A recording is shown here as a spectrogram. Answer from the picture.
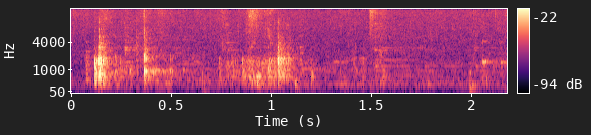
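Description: Faint taps and scratches of a felt-tip marker dotting and drawing on a paper towel, a few short clicks near the start, over quiet background music.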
